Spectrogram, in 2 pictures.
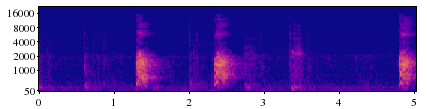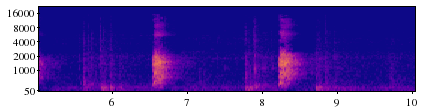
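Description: Small Pomeranian-type dog barking: five loud, sharp, high barks at uneven intervals, with fainter short sounds between them.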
